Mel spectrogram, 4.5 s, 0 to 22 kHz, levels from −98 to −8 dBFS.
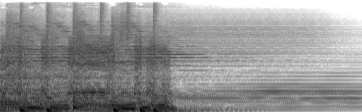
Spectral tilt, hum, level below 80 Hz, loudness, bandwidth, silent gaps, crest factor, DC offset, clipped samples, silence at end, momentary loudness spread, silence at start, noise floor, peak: -5 dB/octave; none; -26 dBFS; -18 LUFS; over 20 kHz; none; 18 dB; under 0.1%; under 0.1%; 0.15 s; 23 LU; 0 s; -42 dBFS; -2 dBFS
